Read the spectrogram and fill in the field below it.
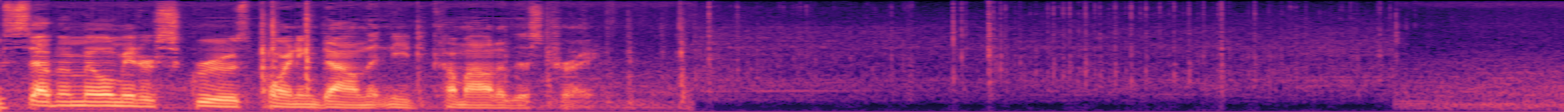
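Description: Plastic trim clicks and creaks as it is pried loose.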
